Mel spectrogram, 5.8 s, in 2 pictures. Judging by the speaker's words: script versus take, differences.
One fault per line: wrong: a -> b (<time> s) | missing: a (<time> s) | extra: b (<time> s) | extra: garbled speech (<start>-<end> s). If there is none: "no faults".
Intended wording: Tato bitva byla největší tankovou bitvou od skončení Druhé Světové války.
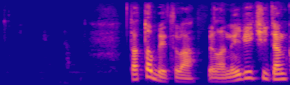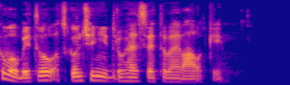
no faults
